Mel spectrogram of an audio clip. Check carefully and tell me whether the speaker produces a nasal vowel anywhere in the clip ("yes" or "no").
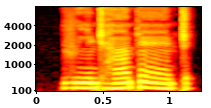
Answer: yes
